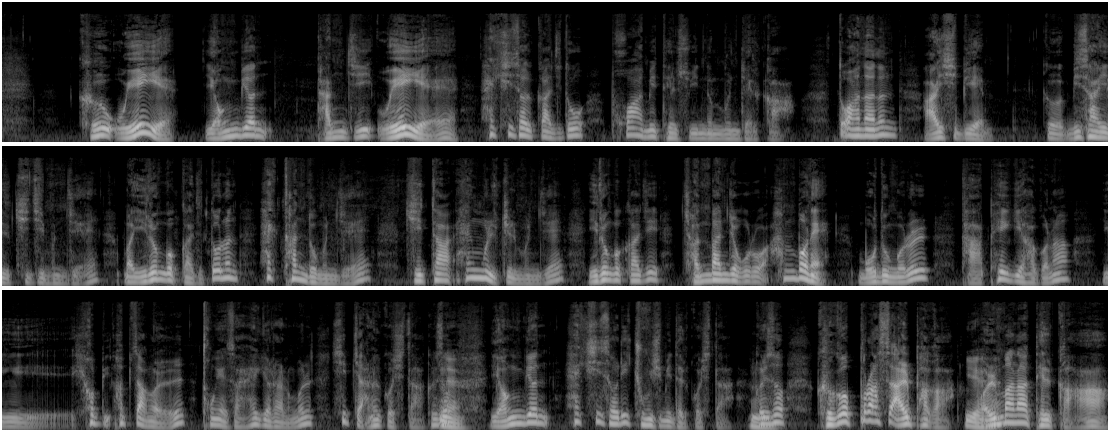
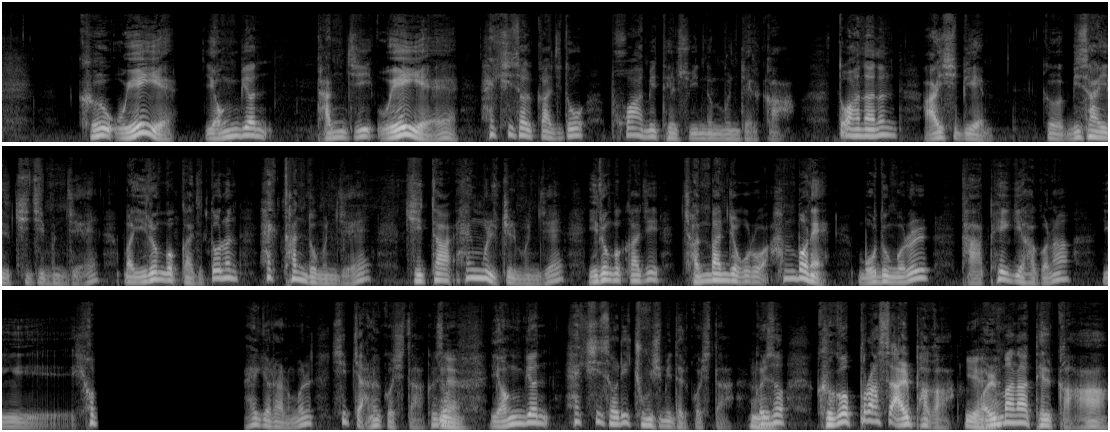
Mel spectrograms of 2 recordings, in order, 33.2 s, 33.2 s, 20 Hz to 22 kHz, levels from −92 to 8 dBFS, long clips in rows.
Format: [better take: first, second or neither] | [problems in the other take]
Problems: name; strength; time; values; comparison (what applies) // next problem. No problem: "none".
first | audio cutting out; at 23 s for 1.5 s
